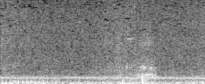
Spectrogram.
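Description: Very faint domestic cat purring, with a brief faint sound about a second and a half in.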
